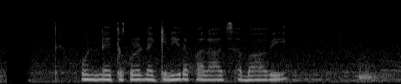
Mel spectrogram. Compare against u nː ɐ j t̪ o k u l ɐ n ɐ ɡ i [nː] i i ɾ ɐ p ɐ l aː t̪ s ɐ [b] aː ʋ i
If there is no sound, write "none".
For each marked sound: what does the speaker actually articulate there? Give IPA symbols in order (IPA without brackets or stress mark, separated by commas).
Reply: n, b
